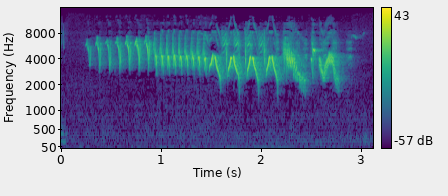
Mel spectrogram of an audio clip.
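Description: bird, birdsong played

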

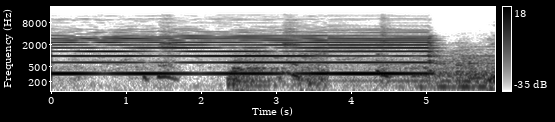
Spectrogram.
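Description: pipe organ being played

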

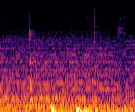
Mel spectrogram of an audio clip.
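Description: human body sound, heartbeat

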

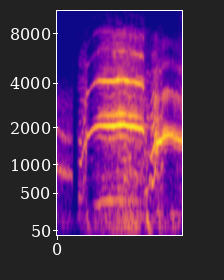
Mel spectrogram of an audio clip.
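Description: crowd, fans screaming

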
